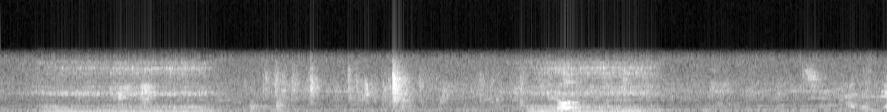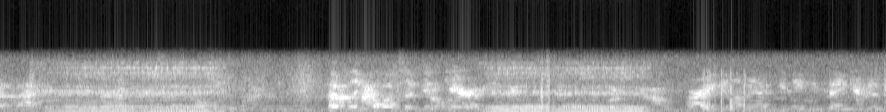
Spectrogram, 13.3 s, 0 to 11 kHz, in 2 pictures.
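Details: Loud, low, rattling snores recur in a steady rhythm at about 19 breaths a minute, with quiet exhalations between them; snoring.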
